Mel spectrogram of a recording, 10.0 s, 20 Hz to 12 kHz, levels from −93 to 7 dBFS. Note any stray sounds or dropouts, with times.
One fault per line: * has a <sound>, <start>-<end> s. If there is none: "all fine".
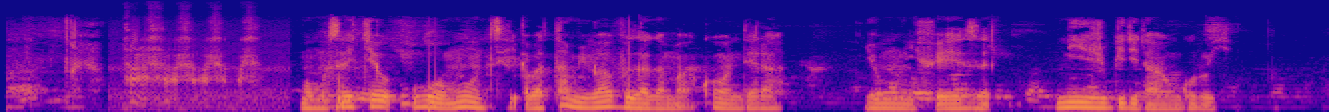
* has a laugh, 0.9-2.0 s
